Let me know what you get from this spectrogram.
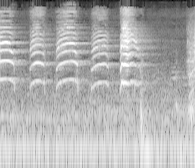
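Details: Kitten meowing in a quiet indoor space: five short, clear, tonal mews, each rising then falling, repeated about every half second, with a slightly harsher fifth call and a soft knock at the end.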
